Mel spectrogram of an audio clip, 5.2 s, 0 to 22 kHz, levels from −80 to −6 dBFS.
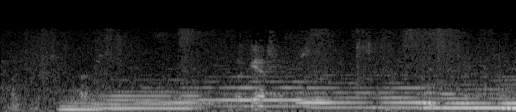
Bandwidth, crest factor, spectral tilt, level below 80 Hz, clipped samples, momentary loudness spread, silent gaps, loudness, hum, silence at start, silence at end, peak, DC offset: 8 kHz; 14 dB; -7.5 dB/octave; -56 dBFS; under 0.1%; 9 LU; none; -33 LUFS; none; 0 s; 0 s; -18 dBFS; under 0.1%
